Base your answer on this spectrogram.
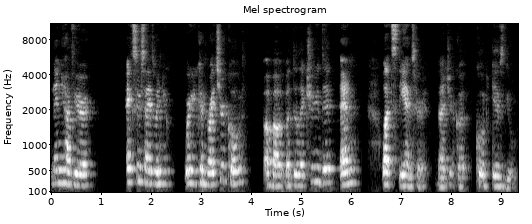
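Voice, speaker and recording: A woman's voice: a little high, moderate pace. A teenage female student who speaks English as a third language, chatting informally in a casual vlog of tips, with plenty of filler words like "basically". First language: not English, which is a third language. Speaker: vlog host. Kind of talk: casual vlog giving study app tips. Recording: roomy echo, distant microphone.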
